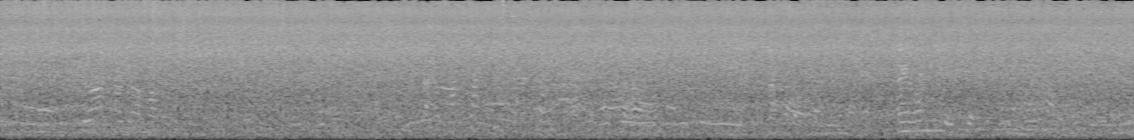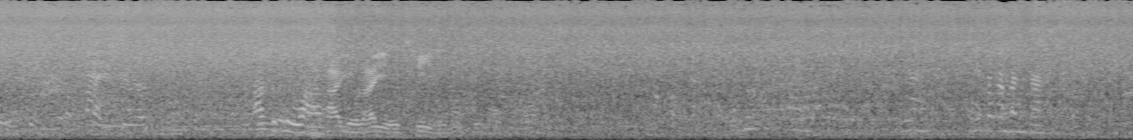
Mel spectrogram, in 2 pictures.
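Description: Public walkway ambience: a steady rushing noise with faint chatter of passers-by throughout, and a brief louder burst of voices about two-thirds of the way through.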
